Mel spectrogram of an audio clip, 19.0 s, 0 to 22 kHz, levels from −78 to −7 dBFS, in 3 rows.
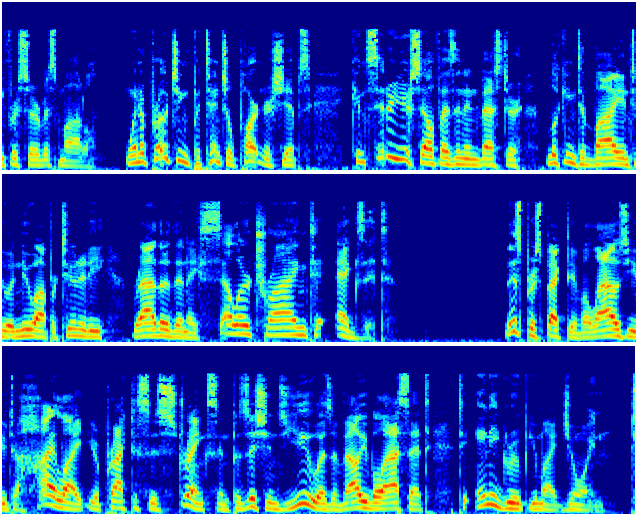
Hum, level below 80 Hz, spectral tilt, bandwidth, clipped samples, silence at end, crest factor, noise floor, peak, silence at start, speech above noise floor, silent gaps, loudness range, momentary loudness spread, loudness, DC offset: none; -52 dBFS; -4 dB/octave; 11.5 kHz; under 0.1%; 0 s; 20 dB; -64 dBFS; -6 dBFS; 0 s; 39 dB; 1.18-1.24 s, 18.89-18.94 s; 4 LU; 13 LU; -25 LUFS; under 0.1%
